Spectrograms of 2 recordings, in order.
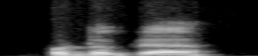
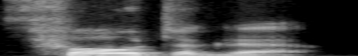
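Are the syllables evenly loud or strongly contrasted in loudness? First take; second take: even; contrasted. First: All syllables have about the same loudness. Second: Some syllables are louder and others softer. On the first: This is how local speakers say it. "எப்படி சொல்லுவோம்? Photograph அப்படின்னு சொல்லுவோம்" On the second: This is how native speakers say it. "Red கலர்ல இருக்கிறது எல்லாம் சவுண்ட கூட்டியும், black கலர்ல இருக்கிறது சவுண்ட குறைச்சும்"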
